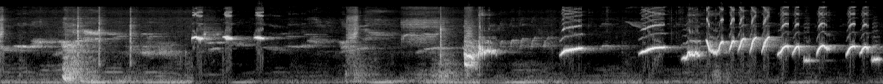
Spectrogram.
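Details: Caged white-rumped shama used as a lure to provoke a response: loud varied song of clear whistles, a sharp rising note, then a fast repeated series of buzzy trilled phrases, with low background hum.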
